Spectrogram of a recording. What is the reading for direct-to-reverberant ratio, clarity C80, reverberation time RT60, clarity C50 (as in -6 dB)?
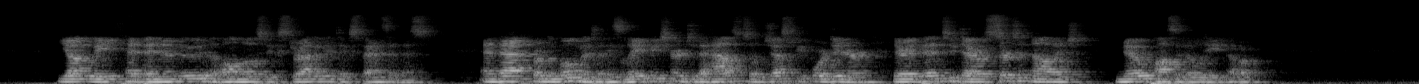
-8.5 dB, 5.5 dB, 0.70 s, 2.0 dB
